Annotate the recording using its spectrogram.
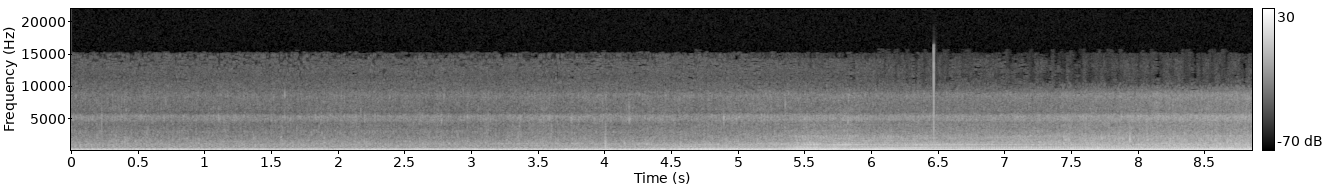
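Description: A boat's outboard motor hums steadily, then rises in pitch as the boat speeds up.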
